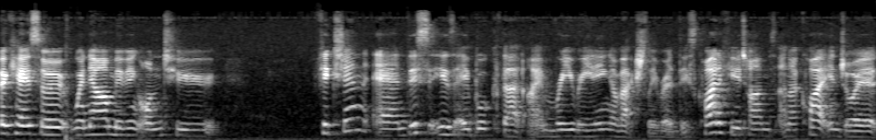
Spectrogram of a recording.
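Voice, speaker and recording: The voice has an Australian accent, and audible room echo surrounds it. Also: woman. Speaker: book vlogger. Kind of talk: casual chat. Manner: casual, many filler words.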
